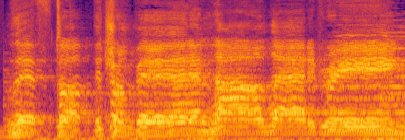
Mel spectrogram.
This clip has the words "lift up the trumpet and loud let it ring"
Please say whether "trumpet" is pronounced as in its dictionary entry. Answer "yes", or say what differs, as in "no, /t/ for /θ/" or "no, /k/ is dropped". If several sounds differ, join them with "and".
yes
